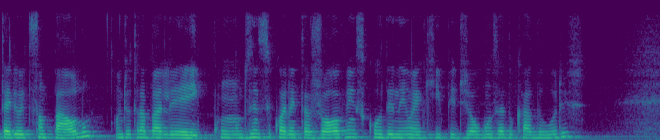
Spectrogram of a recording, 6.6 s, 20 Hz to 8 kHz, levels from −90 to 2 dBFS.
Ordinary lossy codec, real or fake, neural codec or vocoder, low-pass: none; real; none; 7.2 kHz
